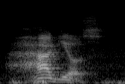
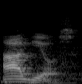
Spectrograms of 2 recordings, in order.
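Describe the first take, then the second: First: The word begins with an h sound. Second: The word begins directly with the vowel. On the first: The speaker calls it right. "se traduz com o H e se pronuncia hagios" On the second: The speaker calls it wrong. "e não agios"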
